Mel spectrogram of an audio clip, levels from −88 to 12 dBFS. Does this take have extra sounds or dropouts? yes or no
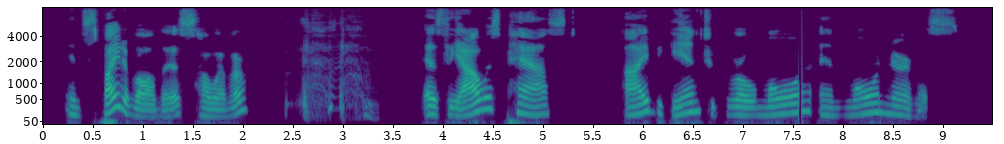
yes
